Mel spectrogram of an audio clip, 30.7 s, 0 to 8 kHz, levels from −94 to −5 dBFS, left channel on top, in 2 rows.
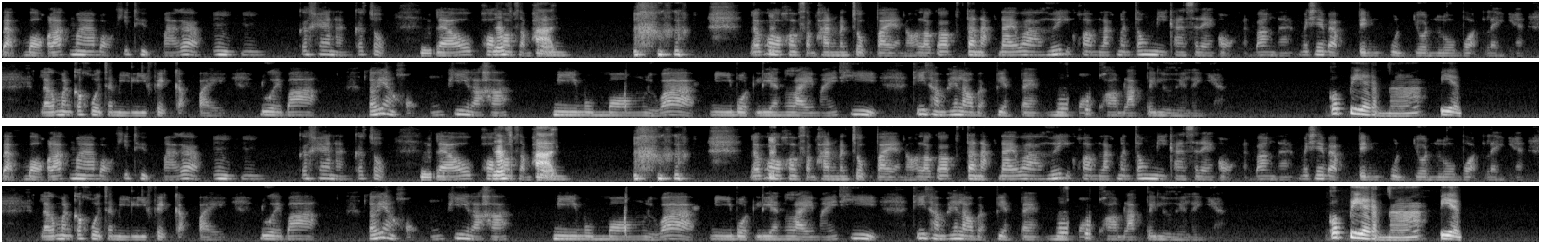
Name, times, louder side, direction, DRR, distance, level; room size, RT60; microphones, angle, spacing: voice 1, 0.0-2.6 3.0-5.6 6.3-18.5 19.0-20.4 20.9-27.6, equal, ahead, 1.3 m, -37 dB
voice 2, 4.9-5.5 25.9-26.0 28.6-30.0, right 6 dB, 60° right, 0.4 m, -26 dB
head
